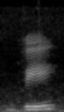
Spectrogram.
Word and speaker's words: वे: Sometimes, you would see in written Hindi that formal pronoun is spelled as ve. So it's not wrong to say ve गा रहे हैं or वे गा रही हैं.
